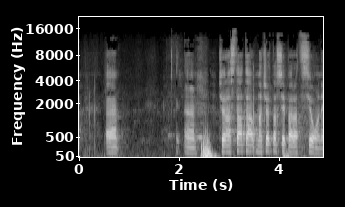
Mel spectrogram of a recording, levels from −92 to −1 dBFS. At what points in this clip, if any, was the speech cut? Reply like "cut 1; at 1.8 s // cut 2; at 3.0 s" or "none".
none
